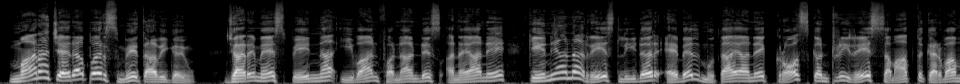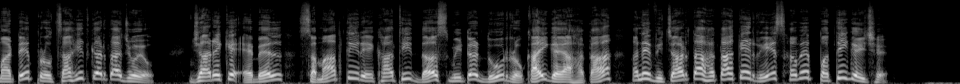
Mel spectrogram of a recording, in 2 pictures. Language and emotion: Gujarati, happy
